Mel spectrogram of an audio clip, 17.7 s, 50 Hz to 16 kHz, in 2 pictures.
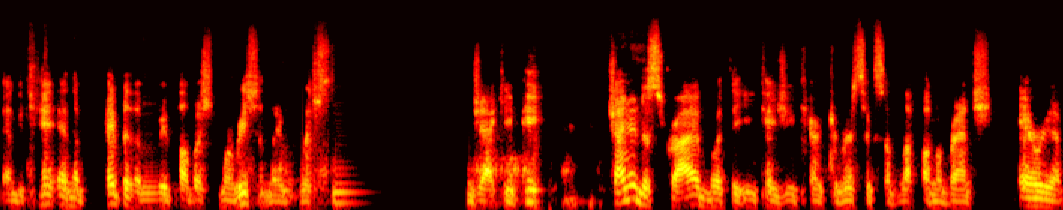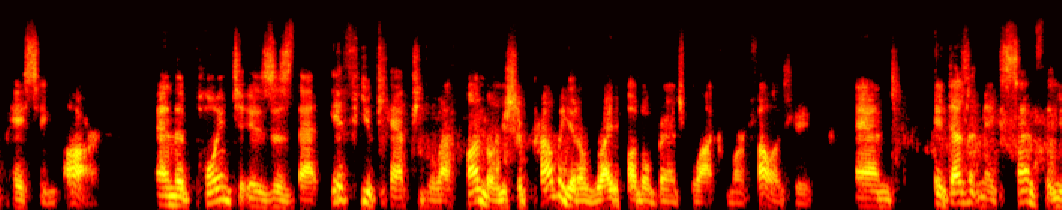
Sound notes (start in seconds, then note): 1.8 audio cuts out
